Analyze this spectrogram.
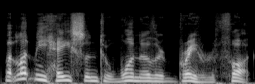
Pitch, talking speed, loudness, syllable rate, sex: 160 Hz, 210 wpm, -17 LUFS, 5.4 syllables/s, male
